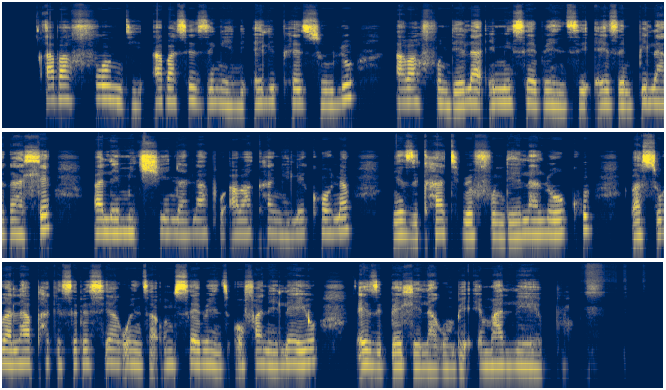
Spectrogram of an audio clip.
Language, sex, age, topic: North Ndebele, female, 50+, health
